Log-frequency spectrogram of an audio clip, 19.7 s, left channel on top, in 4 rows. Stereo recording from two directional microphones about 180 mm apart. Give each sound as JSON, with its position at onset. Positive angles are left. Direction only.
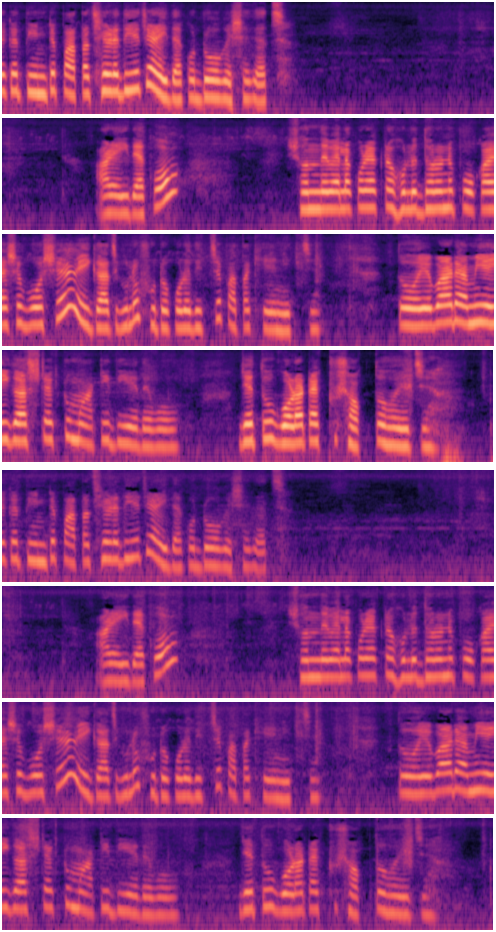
{"t": 0.0, "sound": "speech", "side_deg": 45}
{"t": 5.9, "sound": "speech", "side_deg": 15}
{"t": 7.7, "sound": "a woman's voice", "side_deg": 30}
